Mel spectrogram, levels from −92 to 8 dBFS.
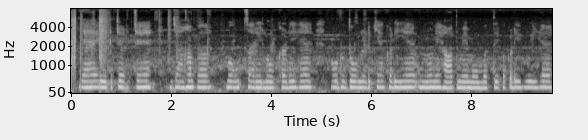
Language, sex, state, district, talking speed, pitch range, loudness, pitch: Hindi, female, Punjab, Fazilka, 145 wpm, 210-220 Hz, -16 LUFS, 215 Hz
